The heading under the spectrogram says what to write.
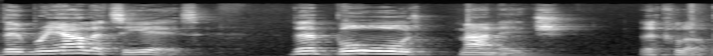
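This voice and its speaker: Spoken with an English accent, the voice shows ordinary pitch variation. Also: man. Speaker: football fan channel host. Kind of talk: live stream fan show with callers. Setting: live stream.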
